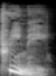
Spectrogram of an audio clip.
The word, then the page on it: preemie: British English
